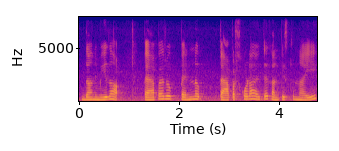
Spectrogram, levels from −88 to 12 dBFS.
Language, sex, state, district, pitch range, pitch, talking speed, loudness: Telugu, female, Telangana, Hyderabad, 215-250 Hz, 225 Hz, 90 wpm, -17 LUFS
